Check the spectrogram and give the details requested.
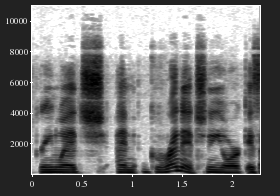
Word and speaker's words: Greenwich: all of the locals state that it is pronounced greenwich and greenwich new york is actually the village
